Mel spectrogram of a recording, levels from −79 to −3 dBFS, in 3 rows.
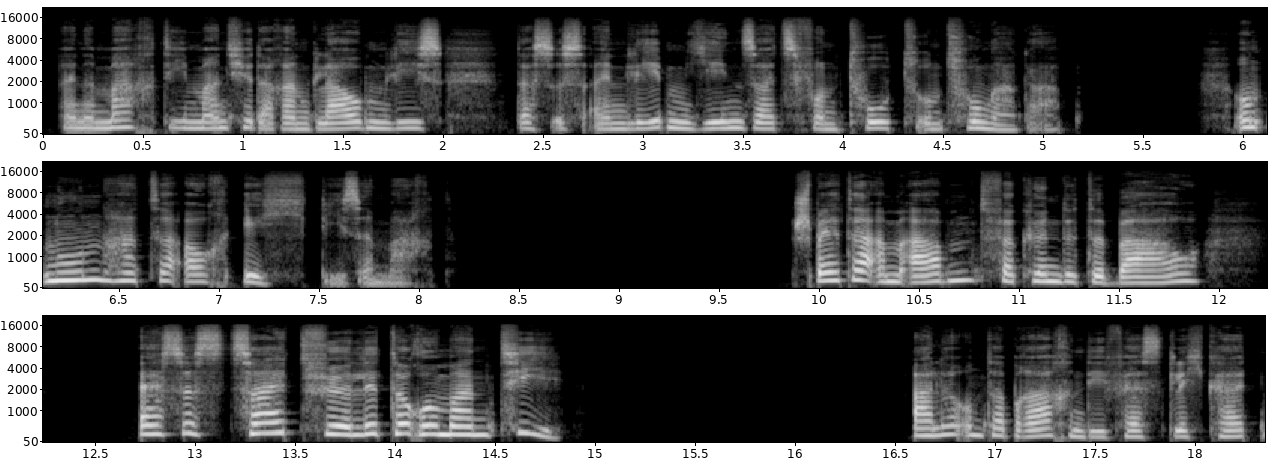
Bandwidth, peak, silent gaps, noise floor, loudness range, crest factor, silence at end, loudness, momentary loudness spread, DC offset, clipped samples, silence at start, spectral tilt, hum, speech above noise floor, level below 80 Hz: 16.5 kHz; -2 dBFS; 5.29-5.71 s, 8.24-9.77 s, 12.33-12.62 s, 15.00-16.49 s; under -90 dBFS; 6 LU; 20 dB; 0 s; -19 LUFS; 12 LU; under 0.1%; under 0.1%; 0.1 s; -3.5 dB/octave; none; over 71 dB; -68 dBFS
